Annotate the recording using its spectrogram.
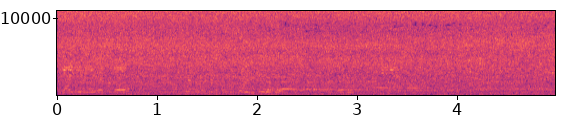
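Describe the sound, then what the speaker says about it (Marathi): Amboli waterfall pours in a dense, loud, continuous roar of rushing water, with the faint babble of a crowd blended underneath. "This is the view of Amboli धबधबा"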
